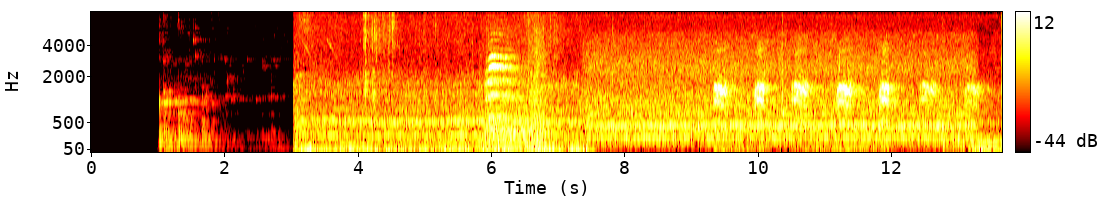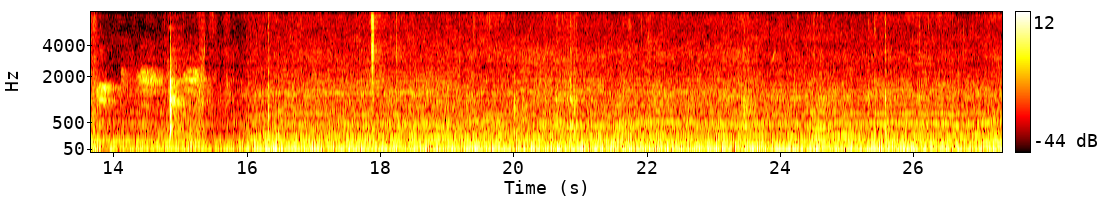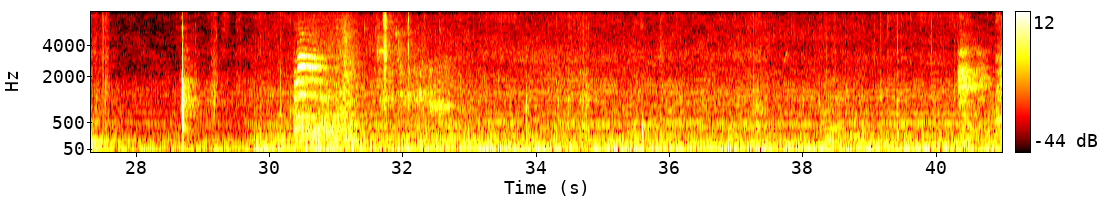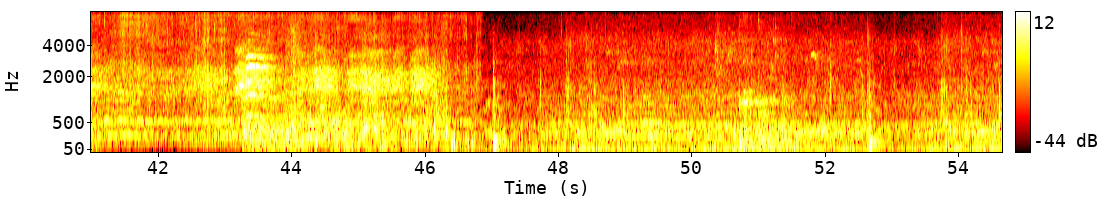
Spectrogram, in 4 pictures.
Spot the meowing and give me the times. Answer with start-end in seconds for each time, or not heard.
5.9-6.8, 30.4-31.3, 43.2-44.1.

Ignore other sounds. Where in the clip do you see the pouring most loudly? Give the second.
51 s.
